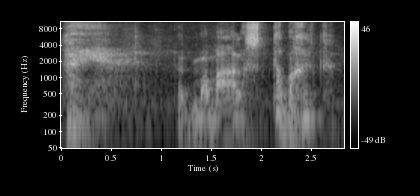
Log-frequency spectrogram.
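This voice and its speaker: A man's voice: deep voice, takes it slowly, sharp tone, breathy edge, full character voice. A man with a northern Philippine accent playing an older, evasive, defeatist gambling father in an audio drama. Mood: glum, uneasy.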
